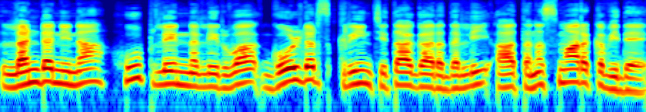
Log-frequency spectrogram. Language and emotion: Kannada, neutral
